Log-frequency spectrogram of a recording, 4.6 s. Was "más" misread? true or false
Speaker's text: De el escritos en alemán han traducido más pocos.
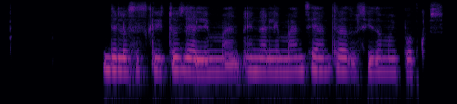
true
